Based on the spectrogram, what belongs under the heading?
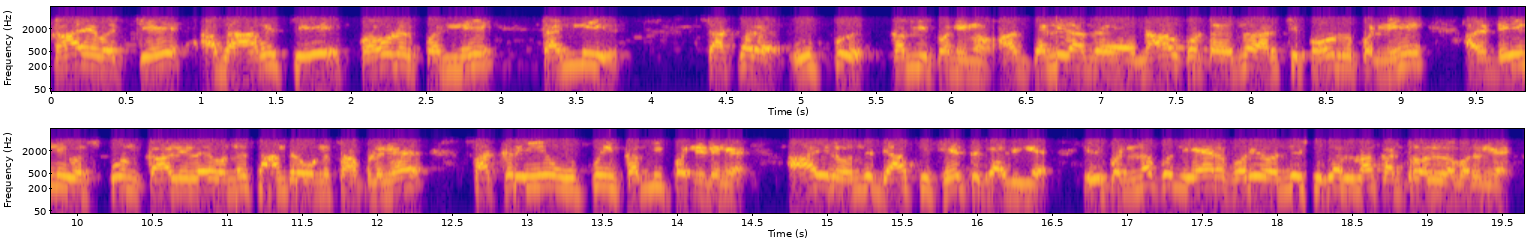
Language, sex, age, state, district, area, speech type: Tamil, male, 60+, Tamil Nadu, Viluppuram, rural, conversation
